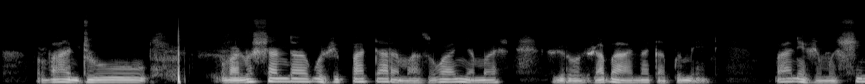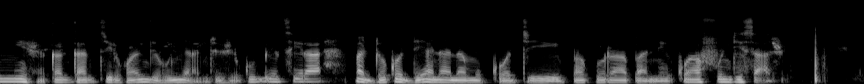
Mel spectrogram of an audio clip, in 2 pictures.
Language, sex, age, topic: Ndau, male, 25-35, health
